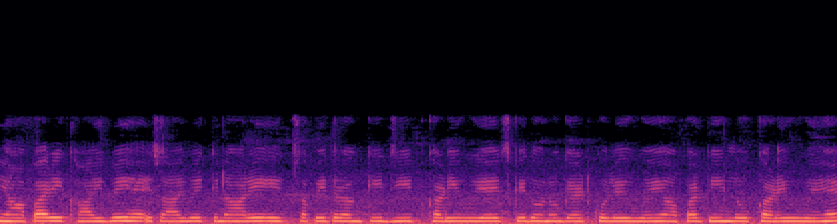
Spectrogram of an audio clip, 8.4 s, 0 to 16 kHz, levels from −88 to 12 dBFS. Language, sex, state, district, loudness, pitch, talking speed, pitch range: Hindi, female, Chhattisgarh, Raigarh, -14 LUFS, 235 Hz, 215 wpm, 230-240 Hz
